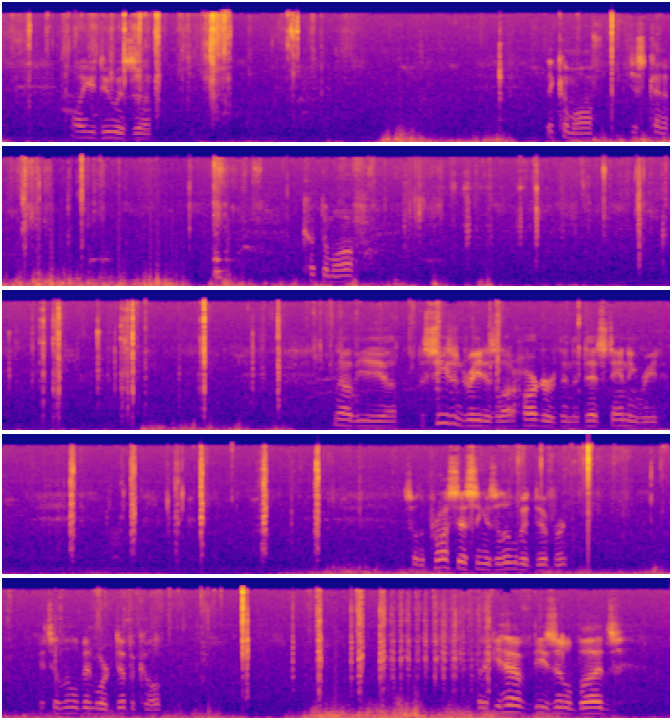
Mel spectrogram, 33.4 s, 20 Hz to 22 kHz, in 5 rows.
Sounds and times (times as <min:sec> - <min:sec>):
Speech: 0:00.6 - 0:01.5, 0:05.4 - 0:06.7, 0:09.7 - 0:10.3, 0:16.7 - 0:20.0, 0:24.1 - 0:25.7, 0:27.1 - 0:28.4, 0:31.5 - 0:33.0.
